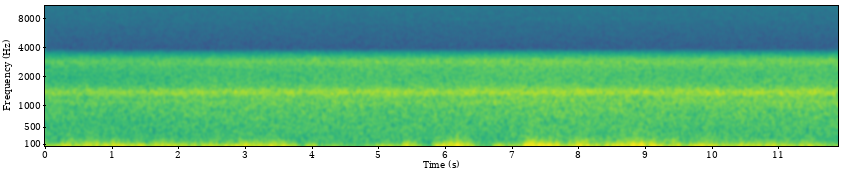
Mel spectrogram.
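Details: Steady low wind rumble and distant traffic-like noise with a faint hum, and no animal calls.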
